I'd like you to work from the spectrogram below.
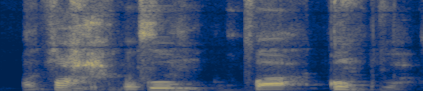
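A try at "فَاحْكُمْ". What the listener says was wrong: फाहुकुम अलिफ नहीं पढ़ रहे, मध्य असली नहीं हो रहा।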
